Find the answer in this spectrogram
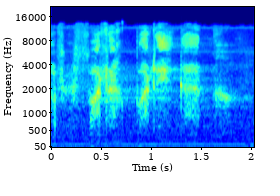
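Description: A woman speaking in a hushed, breathy voice into a handheld microphone, in short broken phrases, over a steady low hum.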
